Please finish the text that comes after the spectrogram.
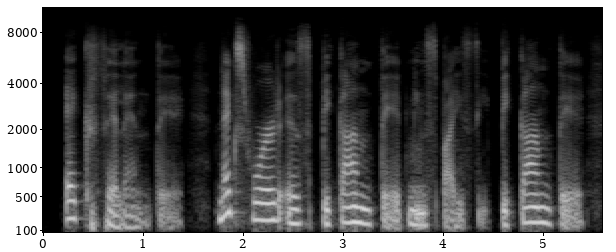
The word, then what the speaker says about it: picante: Next word is picante. It means spicy. Pante. The ca is pronounced as ka.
